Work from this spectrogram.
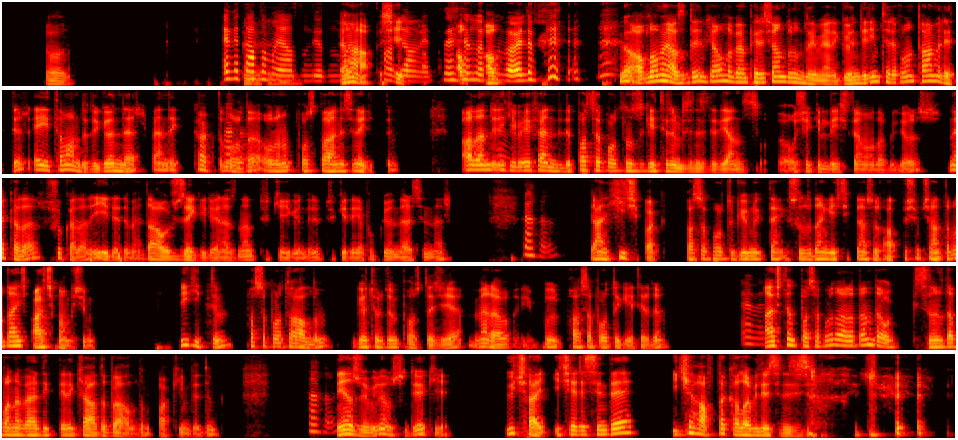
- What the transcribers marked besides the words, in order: tapping; unintelligible speech; other background noise; chuckle; laughing while speaking: "yazıyor"; chuckle
- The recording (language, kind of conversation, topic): Turkish, podcast, Sence “keşke” demekten nasıl kurtulabiliriz?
